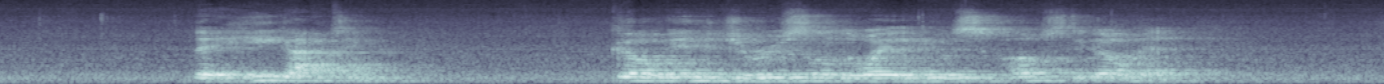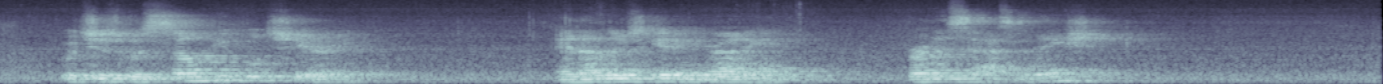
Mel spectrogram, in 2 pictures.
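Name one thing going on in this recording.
A woman speaks calmly through a microphone in a large echoing hall, with pauses between phrases.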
